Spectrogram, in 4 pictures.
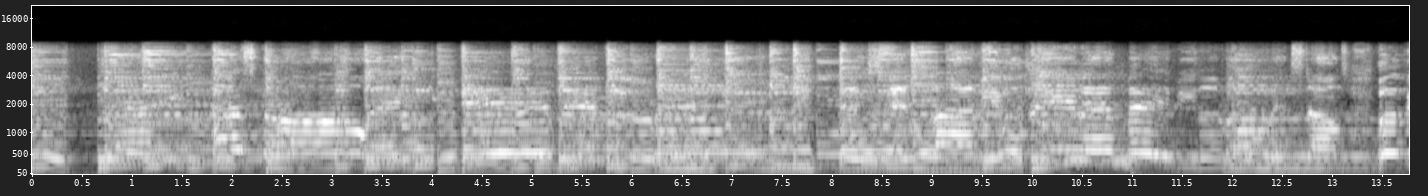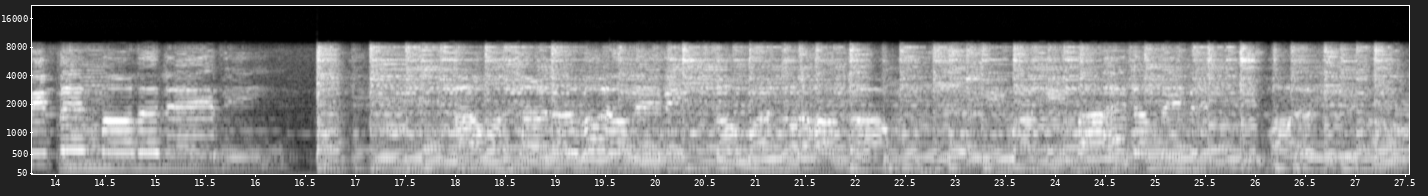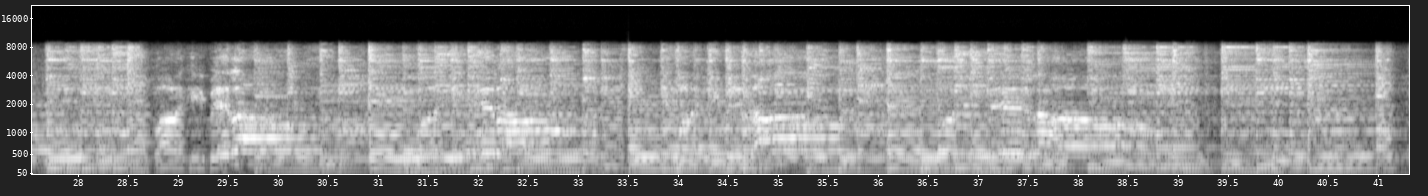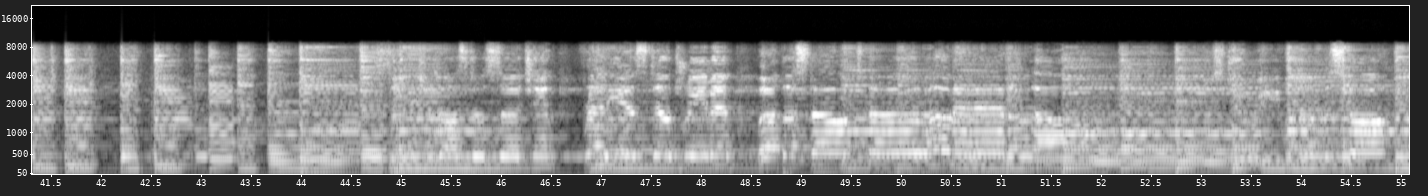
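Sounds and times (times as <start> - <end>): man singing: 0.0 - 43.0, 44.0 - 55.0
acoustic guitar strummed: 0.0 - 55.0.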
